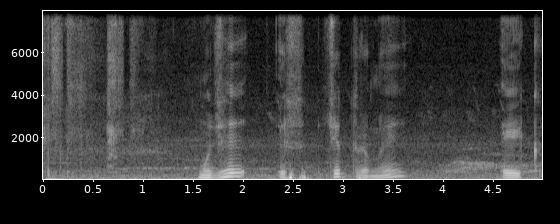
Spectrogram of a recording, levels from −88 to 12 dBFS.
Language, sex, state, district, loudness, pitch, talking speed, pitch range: Hindi, male, Madhya Pradesh, Dhar, -18 LUFS, 110 Hz, 60 wpm, 105-150 Hz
